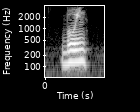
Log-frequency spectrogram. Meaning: 1. nest of a bird 2. den, lair, kennel, burrow, hole of other animals 3. a wretched hovel
- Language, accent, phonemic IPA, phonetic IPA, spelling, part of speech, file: Armenian, Eastern Armenian, /bujn/, [bujn], բույն, noun, Hy-բույն.ogg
